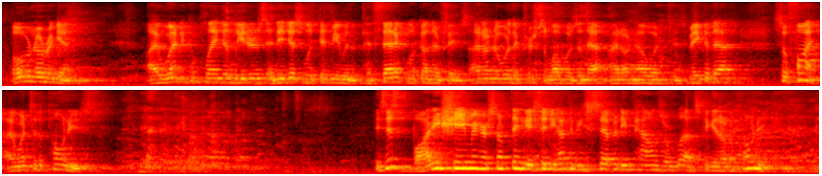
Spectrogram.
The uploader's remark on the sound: The following video and audio is a recording from the 10:45 am service.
